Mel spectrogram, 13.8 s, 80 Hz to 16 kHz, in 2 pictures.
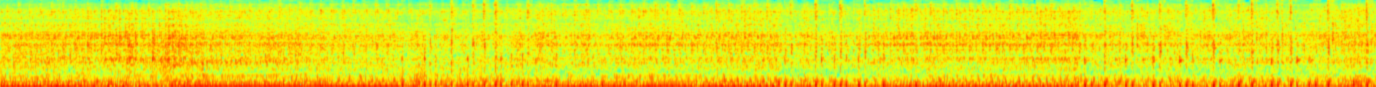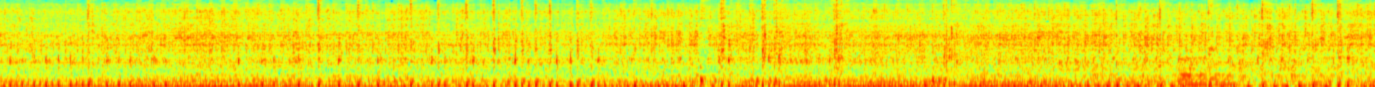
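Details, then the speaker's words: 1972 Triumph Bonneville 650 twin, long unridden, after a ride: loud, lumpy idle with uneven stumbling pulses, sounding very rich; cause not yet pinned down, a sticking choke suspected then doubted. "Really rich, isn't it? Runs terrible. Yes, it does."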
